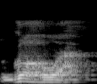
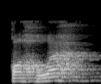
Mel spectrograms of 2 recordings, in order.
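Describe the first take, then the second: First: The word begins with a hard g sound. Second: The word begins with a deep q sound. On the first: "huruf qaf diganti dengan g" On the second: "huruf qaf"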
